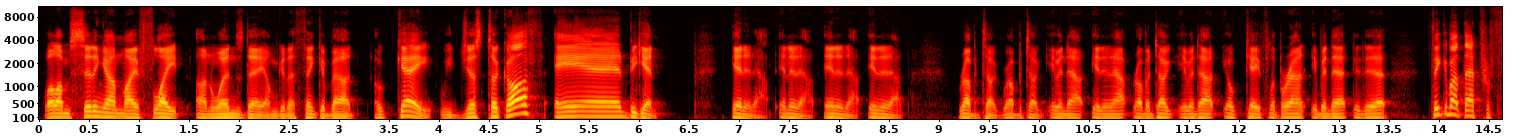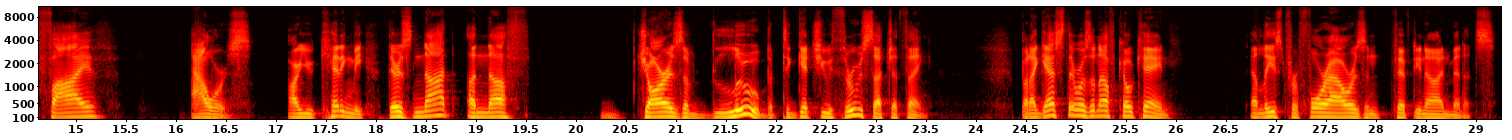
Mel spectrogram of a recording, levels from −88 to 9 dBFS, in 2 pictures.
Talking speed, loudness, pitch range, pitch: 200 wpm, -26 LUFS, 95-130 Hz, 105 Hz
